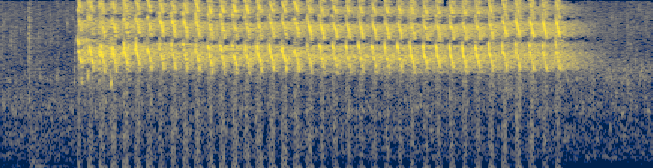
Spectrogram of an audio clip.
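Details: Cililin, a training recording for white-rumped shama: a single shrill trill of rapid, even pulses lasting a little over three seconds, starting abruptly and ending cleanly over a faint hissing background.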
